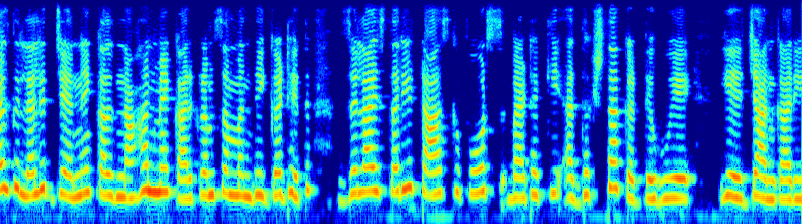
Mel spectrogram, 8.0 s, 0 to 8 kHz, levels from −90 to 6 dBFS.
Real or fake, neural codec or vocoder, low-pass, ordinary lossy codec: real; none; 7.2 kHz; Opus, 32 kbps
